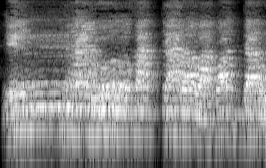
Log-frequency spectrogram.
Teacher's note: Yang innahu dengungnya lebih lama. Kemudian wa qaddar, ra-nya dia tafkhim, tebal.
